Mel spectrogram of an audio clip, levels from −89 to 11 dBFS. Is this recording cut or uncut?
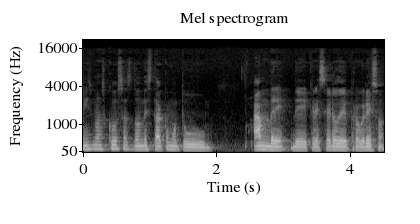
uncut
